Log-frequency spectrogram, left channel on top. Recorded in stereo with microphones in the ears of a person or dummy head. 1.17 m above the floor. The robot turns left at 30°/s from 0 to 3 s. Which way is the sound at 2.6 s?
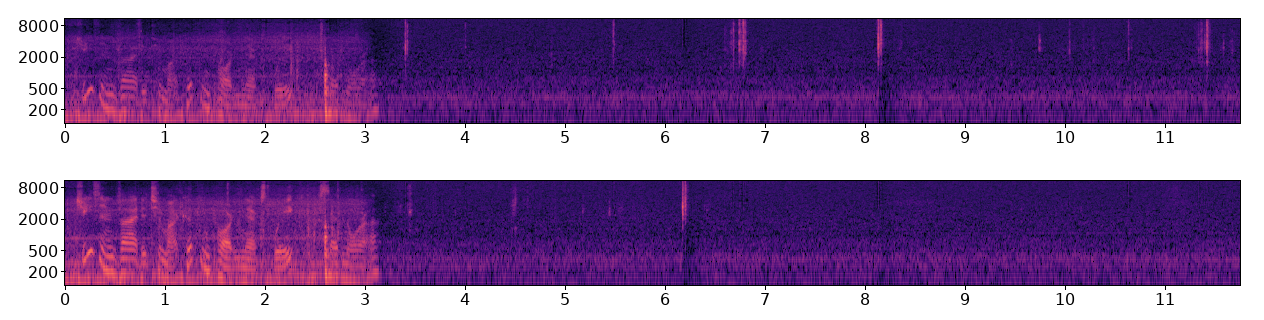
10° left (ahead or behind).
